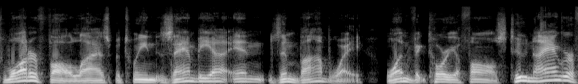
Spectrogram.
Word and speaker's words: Zimbabwe: boy and you don't pronounce things right it's pronounced Zimbabwe Zimbabwe Zimbabwe um yeah there you go 80% of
